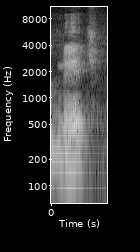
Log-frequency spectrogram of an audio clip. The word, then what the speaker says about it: niche: is, like you said, her niche or niche, depending on how you say it.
